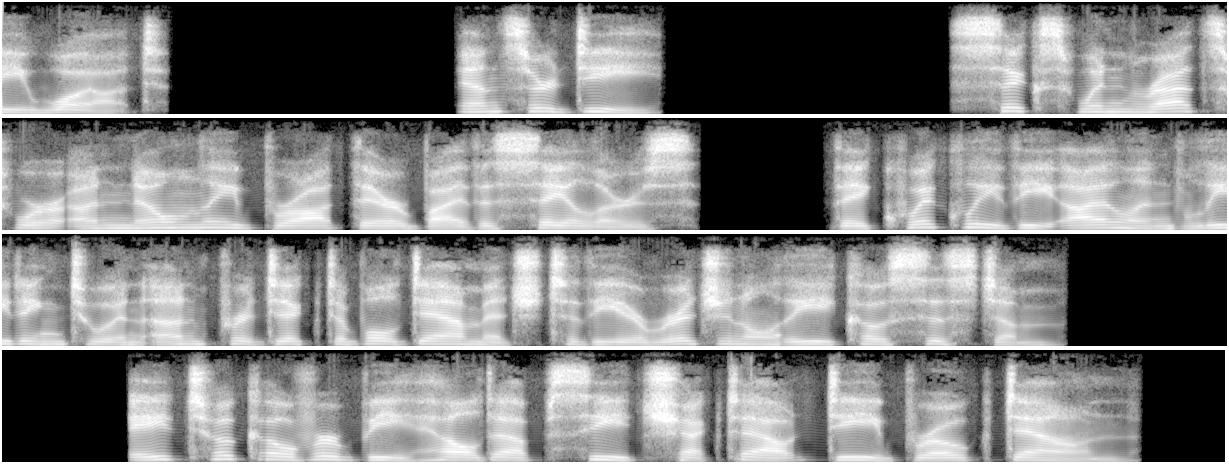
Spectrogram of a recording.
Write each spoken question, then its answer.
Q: When rats were unknowingly brought there by the sailors, they quickly the island, leading to an unpredictable damage to the original ecosystem.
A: Answer A.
